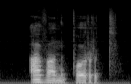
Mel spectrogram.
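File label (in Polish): "awanport", Polish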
